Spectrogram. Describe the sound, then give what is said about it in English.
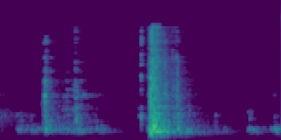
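A door is opened, with low scraping and rattling, then a single solid thunk midway before quieter shuffling sounds trail off. No one speaks. “I'll open the door, will you?”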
